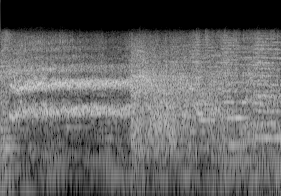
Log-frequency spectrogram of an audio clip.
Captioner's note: gunshot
